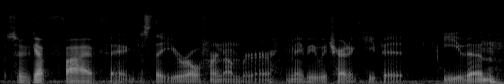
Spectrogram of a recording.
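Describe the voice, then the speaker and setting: A sniffly man in his thirties from the St. Louis area, with a rumbling low voice and vocal fry, livestreams from a small home room while building a tabletop game setting. He's very animated yet unhurried, rambling, thinking aloud, and cutting himself off, clearly stuffed up from a cold. A desk microphone in front and a webcam capture him, with slight background noise.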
